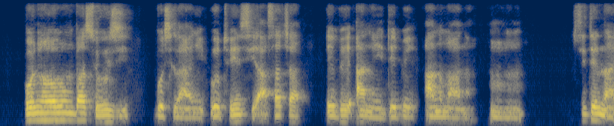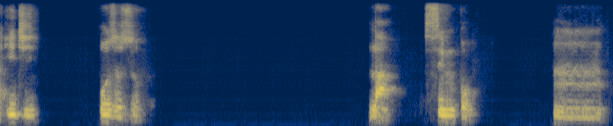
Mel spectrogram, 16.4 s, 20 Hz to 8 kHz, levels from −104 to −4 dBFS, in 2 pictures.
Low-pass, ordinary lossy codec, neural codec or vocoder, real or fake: 7.2 kHz; none; codec, 16 kHz, 4 kbps, FreqCodec, smaller model; fake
